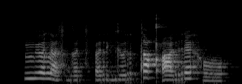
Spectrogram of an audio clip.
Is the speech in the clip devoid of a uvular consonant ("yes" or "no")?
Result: no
